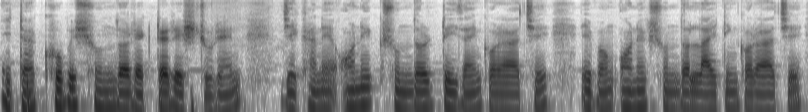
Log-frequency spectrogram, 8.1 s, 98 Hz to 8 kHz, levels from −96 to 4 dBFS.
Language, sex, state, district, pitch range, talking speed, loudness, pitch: Bengali, male, Tripura, West Tripura, 105-120 Hz, 125 wpm, -20 LUFS, 110 Hz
